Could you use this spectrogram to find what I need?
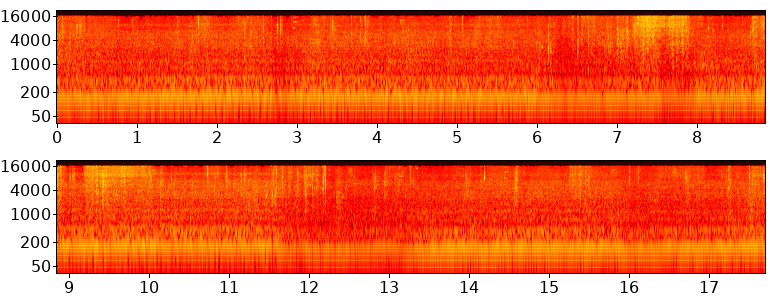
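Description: Truck tyres crunch over rocks and mud.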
